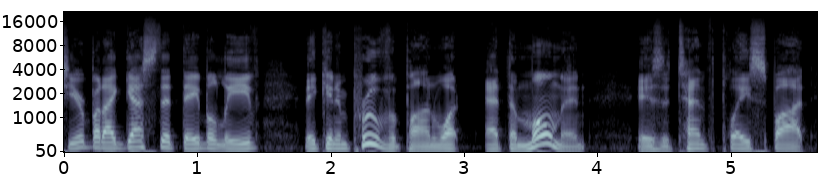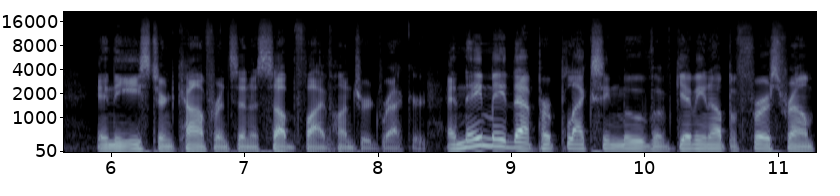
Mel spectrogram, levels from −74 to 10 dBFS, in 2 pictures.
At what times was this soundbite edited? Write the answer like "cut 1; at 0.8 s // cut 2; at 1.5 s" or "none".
cut 1; at 1.7 s // cut 2; at 8.4 s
